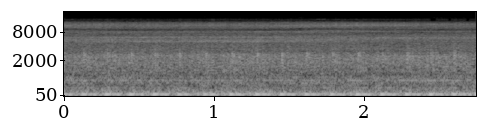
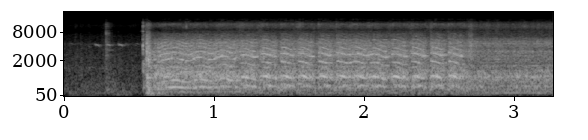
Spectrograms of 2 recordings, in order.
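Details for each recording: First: 1975 Chrysler Cordoba V8, first run, coolant temperature building: steady low burble at idle with an even pulse, no knocks or misses; motor described as a little ticky. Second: 1975 Chrysler Cordoba, long stored, new battery cables fitted: engine turns over at about four even beats a second without catching; sounds like a low-power starter, unconfirmed.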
